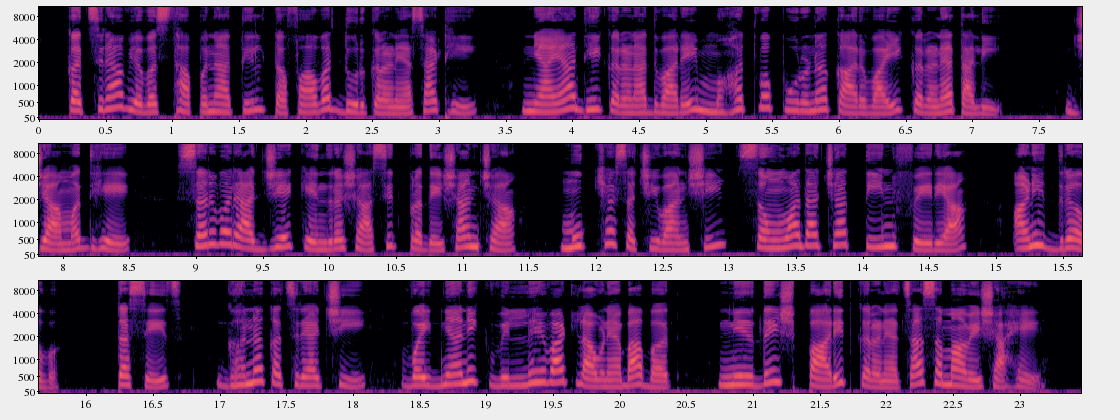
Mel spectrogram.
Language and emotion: Marathi, neutral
